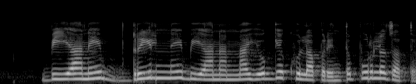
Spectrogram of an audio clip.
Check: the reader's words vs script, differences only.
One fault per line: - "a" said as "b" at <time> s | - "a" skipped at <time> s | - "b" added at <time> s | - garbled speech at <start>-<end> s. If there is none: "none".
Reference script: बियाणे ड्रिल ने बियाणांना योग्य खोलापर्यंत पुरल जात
none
